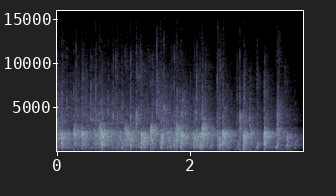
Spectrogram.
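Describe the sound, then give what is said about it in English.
An audience claps steadily for several seconds, a dense crackle of many hands without any clear pauses, holding a fairly even loudness throughout. “You can clap for that.”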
